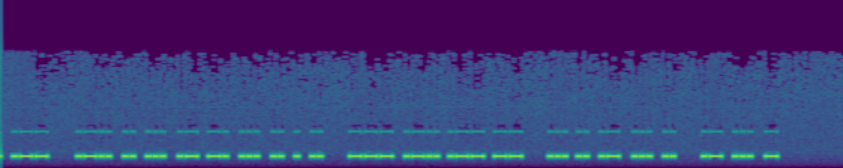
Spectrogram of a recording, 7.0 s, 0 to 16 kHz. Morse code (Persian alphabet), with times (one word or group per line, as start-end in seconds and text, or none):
0.0-0.4 …
0.6-2.7 لیسانسیهی
2.9-4.3 علوم
4.6-5.6 سیاسی
5.9-6.5 است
